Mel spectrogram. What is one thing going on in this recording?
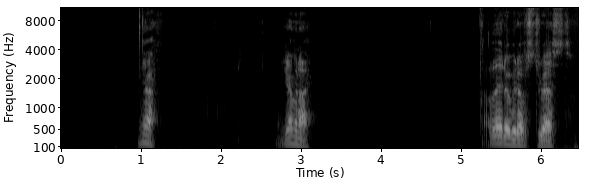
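A young man speaks calmly and close by, in short bursts with pauses.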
